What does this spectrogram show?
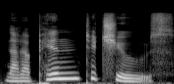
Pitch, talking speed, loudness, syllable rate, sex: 200 Hz, 170 wpm, -16 LUFS, 3.7 syllables/s, female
